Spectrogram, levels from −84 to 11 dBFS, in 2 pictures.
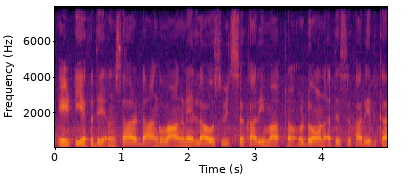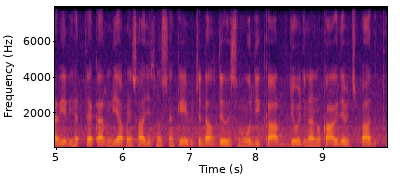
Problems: background sounds at intervals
